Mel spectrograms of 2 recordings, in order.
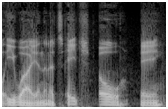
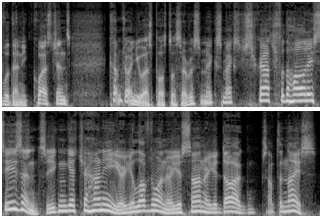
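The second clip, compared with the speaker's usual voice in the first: upbeat sponsor plug, rising higher; ad read; 4 semitones higher than usual. Acted. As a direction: sell it like a radio ad. Host reads sponsor ad.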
